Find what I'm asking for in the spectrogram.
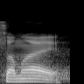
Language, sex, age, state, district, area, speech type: Maithili, male, 18-30, Bihar, Darbhanga, urban, read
